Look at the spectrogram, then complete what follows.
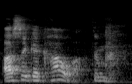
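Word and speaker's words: Asahikawa: Asagawa. Yeah, that's fine. Well, what did I say? I thought I said Asagawa.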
